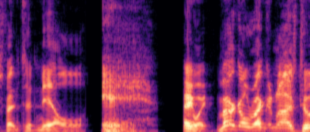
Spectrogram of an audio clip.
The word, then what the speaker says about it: fentanyl: some pronunciation practice sir it is not fentanyl is fentanyl a anyway Americo recognized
